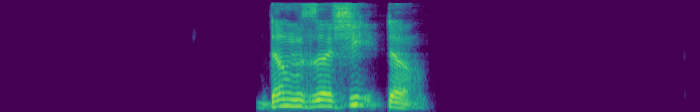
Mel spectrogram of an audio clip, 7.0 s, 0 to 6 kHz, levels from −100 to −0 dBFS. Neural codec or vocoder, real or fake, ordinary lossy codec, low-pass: codec, 16 kHz, 4.8 kbps, FACodec; fake; AAC, 32 kbps; 5.4 kHz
